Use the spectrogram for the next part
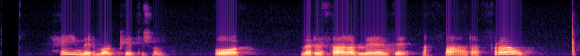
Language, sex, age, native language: Icelandic, female, 40-49, Icelandic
